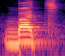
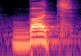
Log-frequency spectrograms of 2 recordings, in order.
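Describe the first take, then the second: First: The final j ends with a breathy puff. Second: The same.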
